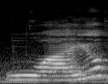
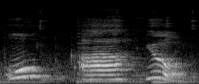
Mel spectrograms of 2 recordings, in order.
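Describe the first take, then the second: First: The vowels are merged quickly into one glide. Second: The vowels are said slowly as separate syllables. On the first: The speaker calls it right. "We want to speak faster. So we combine the vowels together" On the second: The speaker calls it wrong. "we don't want to speak very slowly"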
